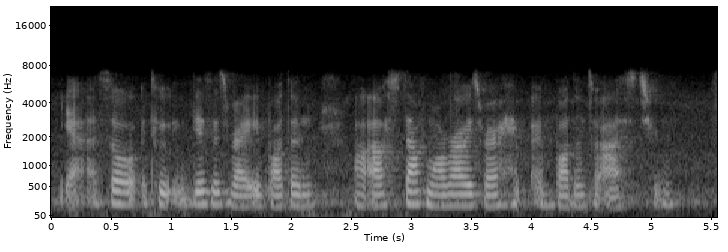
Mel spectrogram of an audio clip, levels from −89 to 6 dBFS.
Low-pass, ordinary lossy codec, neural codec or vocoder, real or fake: 7.2 kHz; Opus, 32 kbps; none; real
